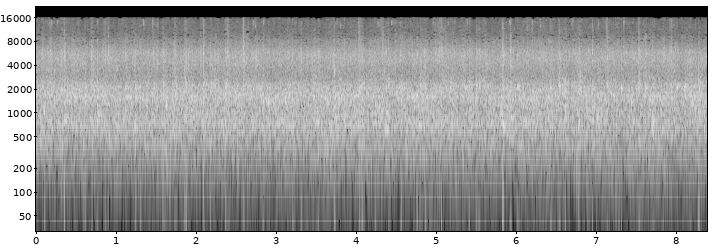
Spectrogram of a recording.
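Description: Heavy storm rain drumming steadily on a car's roof and windscreen, heard from inside the car, with many sharp individual hits.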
